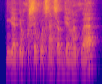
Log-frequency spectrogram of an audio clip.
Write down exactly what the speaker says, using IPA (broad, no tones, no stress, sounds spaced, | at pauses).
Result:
mʲ æ pʲ ɑ̃ xʷ ɪ s ɪ xʷ ɑ̃ s æ̃ s ə˞ bʲ ɛ v æ̃ xʷ æ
